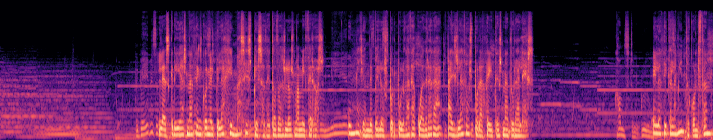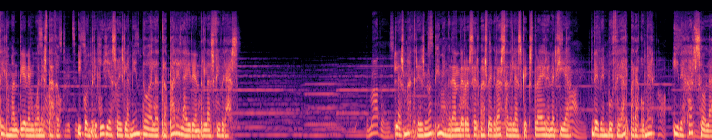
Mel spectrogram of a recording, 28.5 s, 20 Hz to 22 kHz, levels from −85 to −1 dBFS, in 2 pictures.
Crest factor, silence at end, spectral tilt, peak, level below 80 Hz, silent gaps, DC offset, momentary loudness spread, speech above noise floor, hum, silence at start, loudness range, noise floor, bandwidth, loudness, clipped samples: 14 dB; 0 s; -5 dB/octave; 0 dBFS; -48 dBFS; none; under 0.1%; 19 LU; 26 dB; none; 0 s; 7 LU; -39 dBFS; 15.5 kHz; -13 LUFS; under 0.1%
